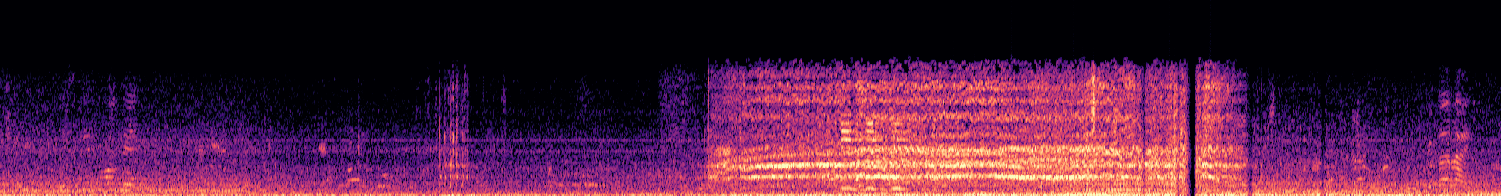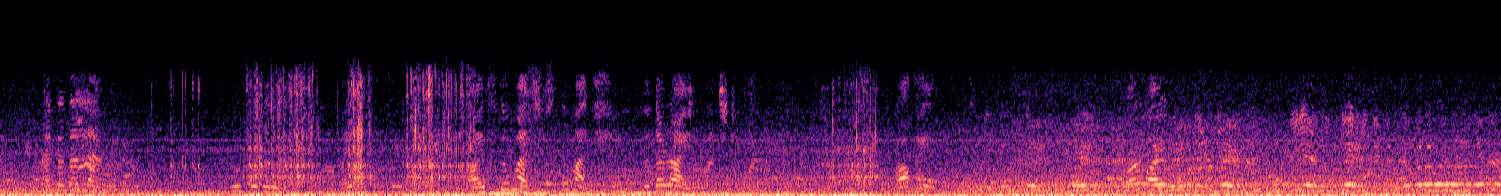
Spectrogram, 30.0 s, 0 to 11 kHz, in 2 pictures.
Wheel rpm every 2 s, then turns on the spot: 0, 0, 0, 100, 160, 150, 0, 0, 10, 20, 0, 10, 0, 0, 0.
16-20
